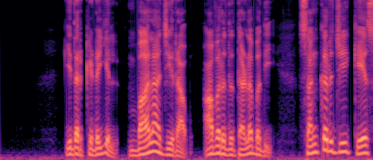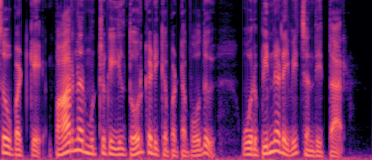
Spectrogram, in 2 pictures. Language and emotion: Tamil, neutral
